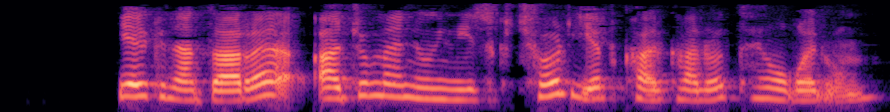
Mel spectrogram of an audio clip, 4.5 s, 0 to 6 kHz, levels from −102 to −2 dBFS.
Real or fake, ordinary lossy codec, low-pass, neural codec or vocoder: fake; MP3, 32 kbps; 5.4 kHz; codec, 16 kHz, 8 kbps, FunCodec, trained on LibriTTS, 25 frames a second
